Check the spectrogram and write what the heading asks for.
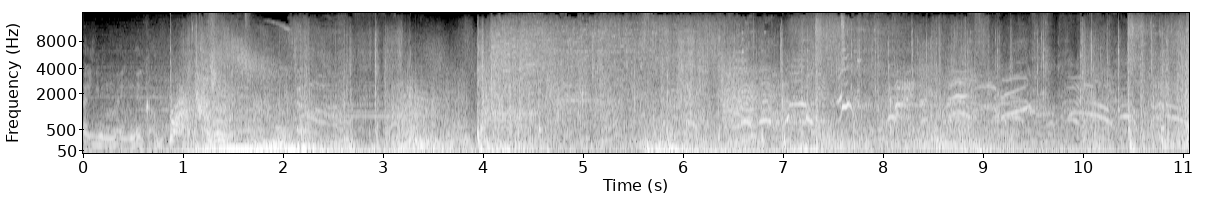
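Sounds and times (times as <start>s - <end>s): heavy crashes and smashing debris: 2.4s - 9.3s.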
